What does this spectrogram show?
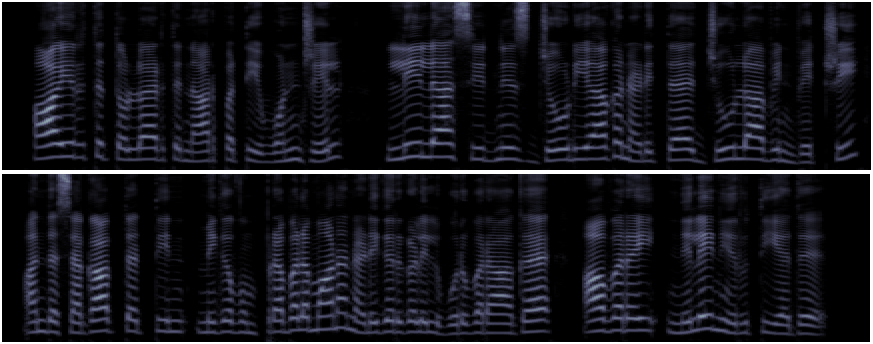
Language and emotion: Tamil, neutral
